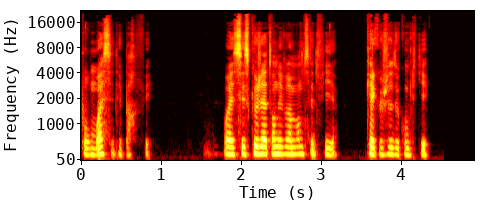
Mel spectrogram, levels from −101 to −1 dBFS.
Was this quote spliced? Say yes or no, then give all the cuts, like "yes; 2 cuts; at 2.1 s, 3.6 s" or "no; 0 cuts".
no; 0 cuts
